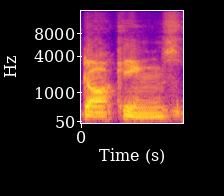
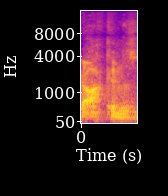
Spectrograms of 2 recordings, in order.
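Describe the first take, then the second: First: The name ends with an 'ngs' sound. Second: The name ends with an 'ns' sound. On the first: The speaker calls it wrong. "mispronounced it as Dawkins" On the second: The speaker calls it right. "it ends just with N S, not N G S"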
